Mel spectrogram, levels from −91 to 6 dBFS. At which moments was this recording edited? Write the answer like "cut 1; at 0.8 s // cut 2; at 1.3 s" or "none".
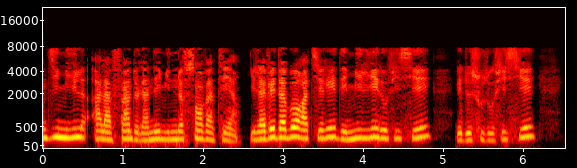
cut 1; at 2.5 s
